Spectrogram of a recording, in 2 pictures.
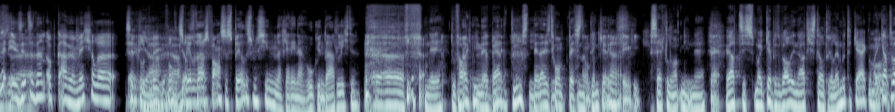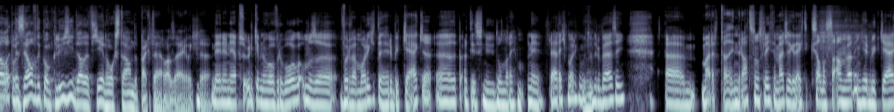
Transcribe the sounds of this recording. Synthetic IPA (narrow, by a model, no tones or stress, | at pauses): ɛizɪtzədɑnɔ̰pka̰ːvemɛxələsɪrkəlˠəvɔtɪədaːspɑ̰nsəspeːlərsmɪsxinɔmdɑtxɛdinanɦukʏntœːtlɪxtə | neːtuvɑlˠəxnin̚bɛːdətiːmsniedɑnɪzətxəoːnpɛsndɑ̰mdɛŋkjdɛ̰ŋkɪsɪrkəlˠənoknḭtneːḛjaːtɪsmaːɪkhɛpətʋɛlˠɪndəɾdaːtxəstɛlˠtrəlɛmutəkɛːkəmaːɪkhɑtʋɛlˠdəzɛlˠvdəkɔŋklyzidɑtɦətxeːnɦoːxstaːndəpɑrtɛ̰jʋɑ̰sɛ̰ːɣə̰lə̰kə̰ːneːneːneːɑpsolytɪkɛp̚nɔxoːvərʋoːɣəɔmzəvoːrvɑnmɔrɣətəɦɛrbəkɛ̰ːkə̰əːəpətɪsnydɔndərdaxneːv̥rɛːdaxmɔrɣəmutəʋədərbɛːjzɛnəmma̰ːrət̪ʋɑzɪndərda̰ːtsonslɛxtəmat͡ʃdɡəda̰xtɪksɑlˠdəsa̰ːmənvɑtɪŋɦɛrbəkɛːk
